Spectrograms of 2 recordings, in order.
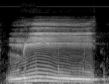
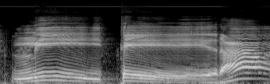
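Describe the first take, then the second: First: Literária broken into li-te-rá-ri-a, splitting the final diphthong; wrong split. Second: Literária said slowly as li-te-rá-ria, syllable by syllable; syllables split. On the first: Teacher mimicking the students' mistake, broken syllables. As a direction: chop Literária into separate syllables, breaking ri-a apart. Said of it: "tem gente que separa essas palavras assim". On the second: Teacher showing the correct split, slow syllables. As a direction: spell out Literária in slow syllables keeping the ria diphthong together. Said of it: "Eu vou separar assim".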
